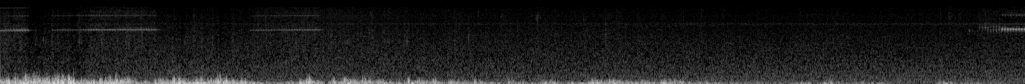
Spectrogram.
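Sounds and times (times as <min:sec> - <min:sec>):
daytime insects whining: 0:00.0 - 0:01.7, 0:02.5 - 0:03.3, 0:09.6 - 0:10.2
low rumbling gusts: 0:00.0 - 0:09.6.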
